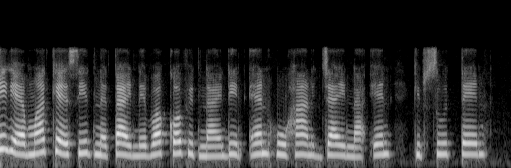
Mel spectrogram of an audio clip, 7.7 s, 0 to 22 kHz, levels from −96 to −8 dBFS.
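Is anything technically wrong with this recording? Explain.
Yes. The speech carries two technical faults.

Speex codec damage runs through the whole clip. This CELP codec has too few bits to model the excitation. The speech sounds plainly hoarse, grainy and noisy. The degree of damage points to a middle-quality setting, around 16.8 kbps.

VoIP packet loss concealed by the speech codec occurs from 4.03 to 4.07 s. It fits a single lost 20 ms frame. The decoder filled the gap by repeating its last pitch and filter at falling gain. The result is a brief buzzy or noisy smear, and the speech stays weak or distorted as the decoder recovers.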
